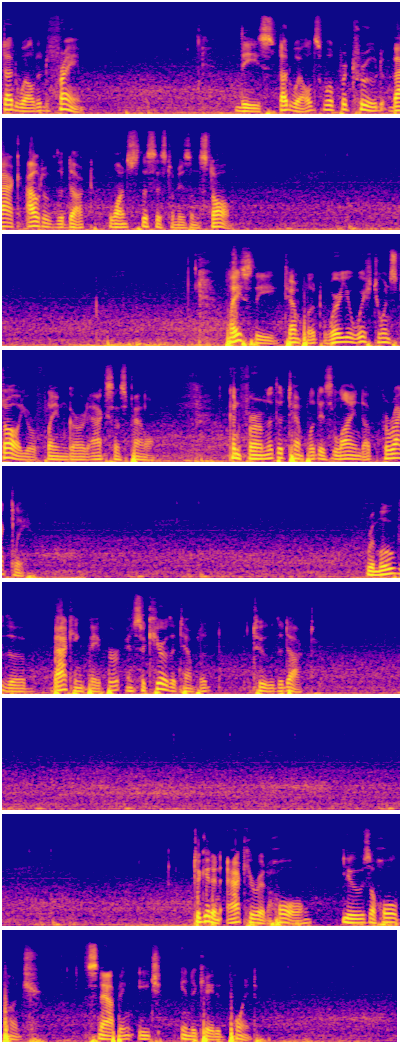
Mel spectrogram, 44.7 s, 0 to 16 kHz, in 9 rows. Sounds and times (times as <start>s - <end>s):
Speech: 0.0s - 1.1s, 2.9s - 7.9s, 12.8s - 16.9s, 17.8s - 20.3s, 24.5s - 28.8s, 37.2s - 43.1s.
